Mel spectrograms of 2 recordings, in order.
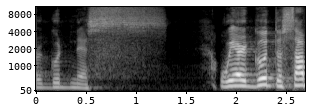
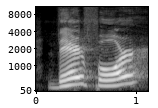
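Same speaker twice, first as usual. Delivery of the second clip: reading scripture aloud together; 4 dB louder than usual. Real, not acted. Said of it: "I want us to read this together".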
